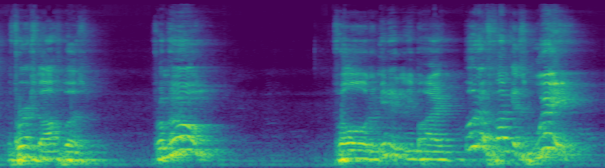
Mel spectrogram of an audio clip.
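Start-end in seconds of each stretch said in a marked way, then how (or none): 1.6-2.3 pitched-up incredulous "From whom?"; baffled question. Retold or imitated. His own baffled inner question. 4.4-5.9 high, slow, stunned disbelief; incredulous outrage. Retold or imitated. His own baffled inner question.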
